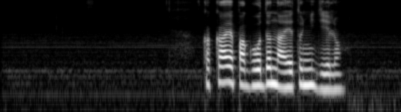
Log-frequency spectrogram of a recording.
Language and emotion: Russian, neutral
